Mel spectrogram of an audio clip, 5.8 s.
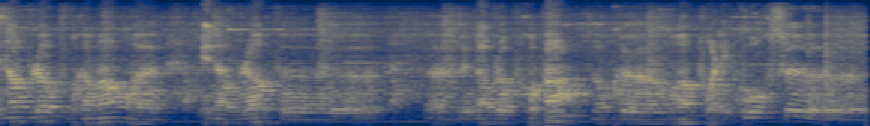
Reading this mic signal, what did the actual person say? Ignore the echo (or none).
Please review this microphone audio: none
